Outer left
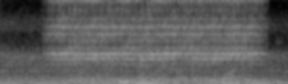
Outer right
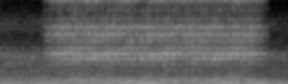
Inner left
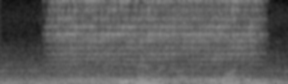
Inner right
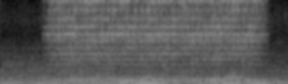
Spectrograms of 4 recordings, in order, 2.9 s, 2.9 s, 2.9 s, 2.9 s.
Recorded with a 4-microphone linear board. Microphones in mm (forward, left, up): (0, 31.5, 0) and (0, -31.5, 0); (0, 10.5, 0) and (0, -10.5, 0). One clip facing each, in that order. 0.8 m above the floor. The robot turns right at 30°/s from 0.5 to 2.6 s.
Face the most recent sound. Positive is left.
turn(degrees=130)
